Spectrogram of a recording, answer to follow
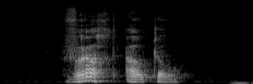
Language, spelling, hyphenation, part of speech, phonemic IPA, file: Dutch, vrachtauto, vracht‧au‧to, noun, /ˡvrɑxtɑuto/, Nl-vrachtauto.ogg
- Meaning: truck (US), lorry (UK) (a cargo truck, not a passenger truck (bus))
